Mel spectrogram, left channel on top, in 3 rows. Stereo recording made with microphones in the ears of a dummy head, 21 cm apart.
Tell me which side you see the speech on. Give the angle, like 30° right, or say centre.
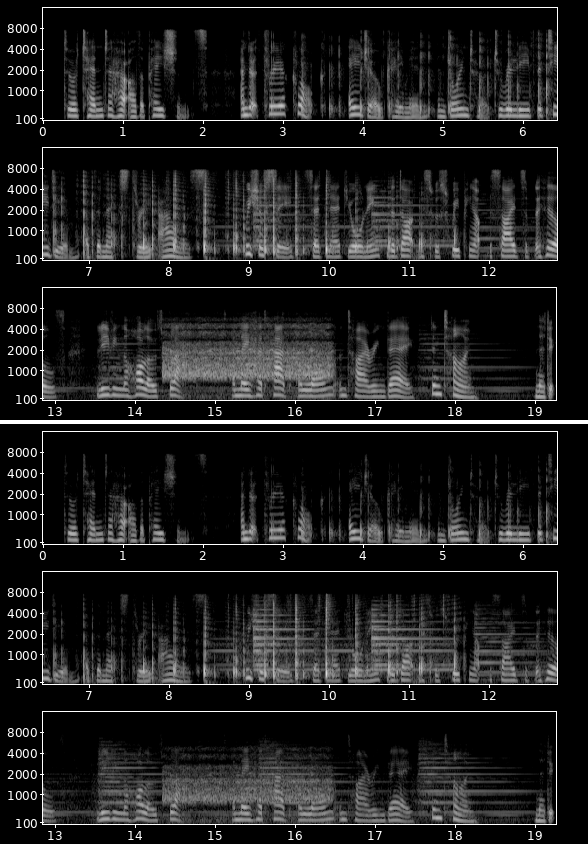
60° left.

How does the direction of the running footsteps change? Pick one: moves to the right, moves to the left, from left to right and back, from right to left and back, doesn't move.
moves to the right.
